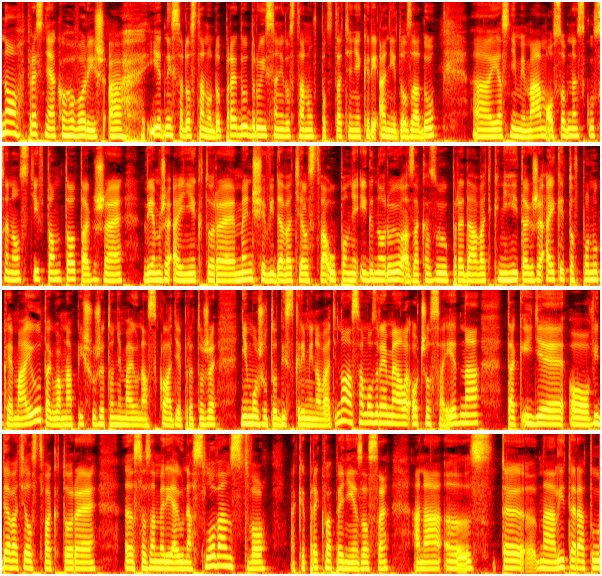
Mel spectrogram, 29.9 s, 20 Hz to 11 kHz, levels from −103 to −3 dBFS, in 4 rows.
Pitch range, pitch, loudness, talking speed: 155-180 Hz, 165 Hz, -21 LUFS, 165 wpm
